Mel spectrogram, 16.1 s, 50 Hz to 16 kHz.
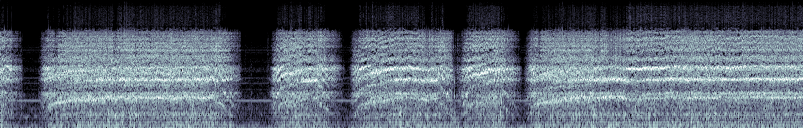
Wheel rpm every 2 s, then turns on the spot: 120, 200, 80, 120, 130, 150, 220, 230.
none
